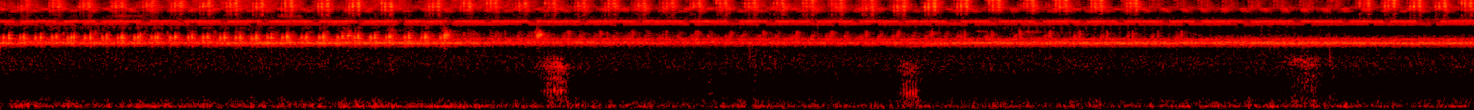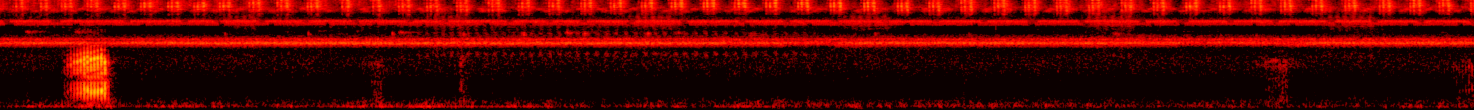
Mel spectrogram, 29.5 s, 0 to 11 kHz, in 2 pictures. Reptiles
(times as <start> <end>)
15.4 15.9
